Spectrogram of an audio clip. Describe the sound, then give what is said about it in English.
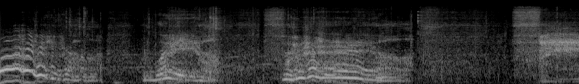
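Several wavering, high-pitched horse whinnies rise and fall in separate bursts, fairly loud, with a steady background hiss between them. “I'd like to get closer to them horses.”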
